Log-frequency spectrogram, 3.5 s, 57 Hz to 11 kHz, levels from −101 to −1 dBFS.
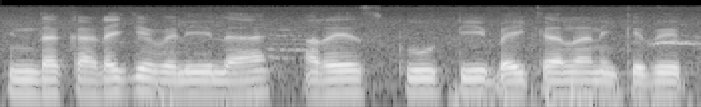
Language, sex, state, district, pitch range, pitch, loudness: Tamil, male, Tamil Nadu, Kanyakumari, 105-115 Hz, 110 Hz, -16 LUFS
